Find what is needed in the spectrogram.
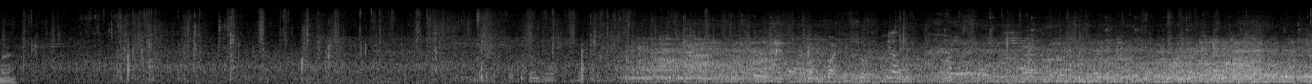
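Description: Footsteps on wet ground with scattered faint clicks. About halfway through, a louder steady murmur of distant voices sets in.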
